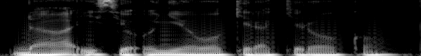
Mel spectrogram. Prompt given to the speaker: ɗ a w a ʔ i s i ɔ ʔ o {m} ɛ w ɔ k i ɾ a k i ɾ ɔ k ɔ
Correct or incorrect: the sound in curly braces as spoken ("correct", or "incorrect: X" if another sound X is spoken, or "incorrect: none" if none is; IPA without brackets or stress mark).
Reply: incorrect: ɲ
